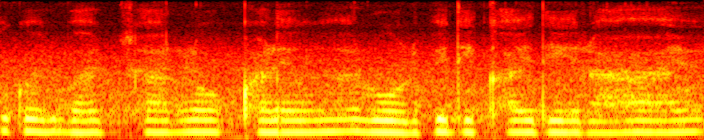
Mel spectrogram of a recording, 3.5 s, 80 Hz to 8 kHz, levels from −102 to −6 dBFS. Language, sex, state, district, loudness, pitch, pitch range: Hindi, female, Uttar Pradesh, Varanasi, -22 LUFS, 200 Hz, 195-205 Hz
